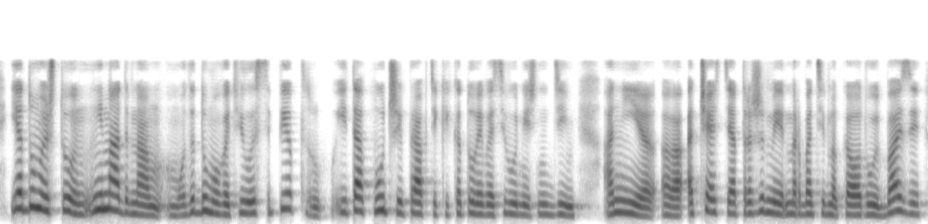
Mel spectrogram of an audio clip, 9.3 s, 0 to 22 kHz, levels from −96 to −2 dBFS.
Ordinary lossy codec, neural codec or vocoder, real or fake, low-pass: none; codec, 24 kHz, 0.9 kbps, WavTokenizer, large speech release; fake; 7.2 kHz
